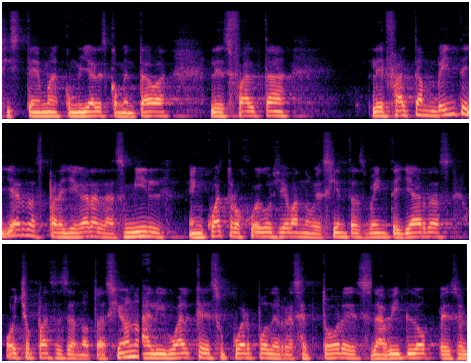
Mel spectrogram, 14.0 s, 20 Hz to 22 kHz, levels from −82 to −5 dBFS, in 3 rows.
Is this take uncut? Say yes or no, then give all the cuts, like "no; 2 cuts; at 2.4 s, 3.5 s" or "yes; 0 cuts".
no; 2 cuts; at 10.7 s, 13.0 s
